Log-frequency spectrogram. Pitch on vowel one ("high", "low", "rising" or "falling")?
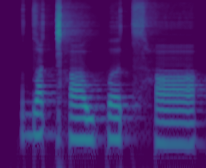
high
